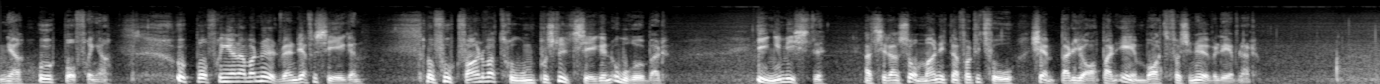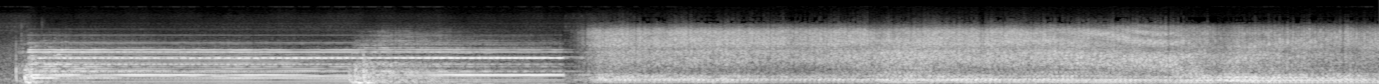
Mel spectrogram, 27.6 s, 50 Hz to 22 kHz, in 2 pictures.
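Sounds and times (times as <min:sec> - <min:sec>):
speech: 0:00.0 - 0:06.8, 0:07.6 - 0:12.7
American propeller fighter planes taking off from an aircraft carrier: 0:13.6 - 0:27.5.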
